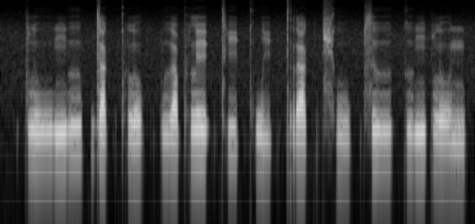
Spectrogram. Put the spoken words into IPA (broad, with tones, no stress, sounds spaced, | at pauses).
k l uː˧ ŋ ɯː˦˥ p̚ d a˨˩ k̚ pʰ l o˨˩ k̚ p ɯ˨˩ a̯ pʰ l e˥˩ ʔ tʰ i˦˥ ʔ kʰ w i˨˩ ʔ t r a˨˩ k̚ t͡ɕʰ uː˨˩ p̚ s ɯː˦˥ k ɯ˦˥ ŋ p l o˧ n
